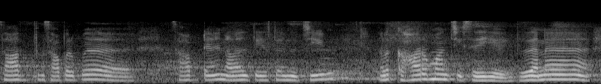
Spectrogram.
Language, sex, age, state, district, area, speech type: Tamil, female, 18-30, Tamil Nadu, Thanjavur, urban, spontaneous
